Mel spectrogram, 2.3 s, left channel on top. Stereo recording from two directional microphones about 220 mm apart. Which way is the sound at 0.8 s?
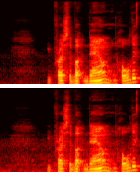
20° left (ahead or behind).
